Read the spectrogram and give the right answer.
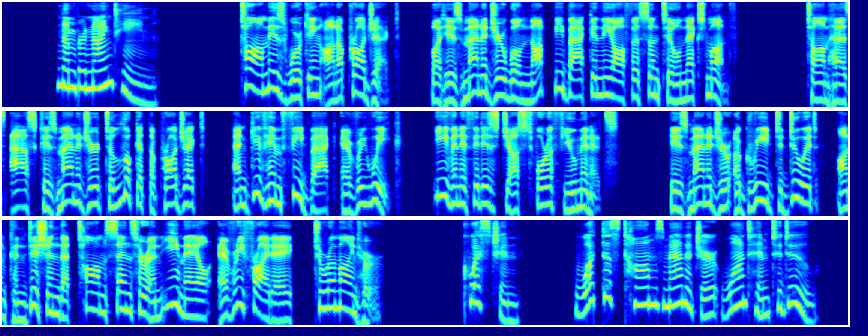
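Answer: Send her a reminder email every Friday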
